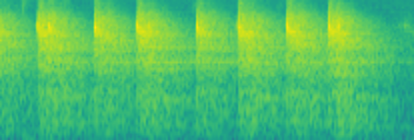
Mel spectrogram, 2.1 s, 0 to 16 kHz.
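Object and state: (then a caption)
Undamped steel door panel, tinny ring. A hammer taps seven times on the bare steel door panel of a 1949 Ford with a BMW chassis swap, before any sound deadening is applied. Each tap gives a bright, very tinny metallic ring that fades quickly, showing the undamped panel.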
